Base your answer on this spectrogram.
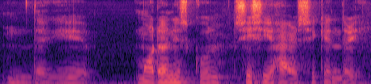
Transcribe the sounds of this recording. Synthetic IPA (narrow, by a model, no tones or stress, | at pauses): daɡi | mɔdəniskulsisiɦajɹsɛkɛndaɹi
